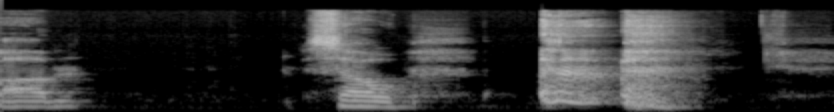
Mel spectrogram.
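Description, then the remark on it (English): A few harsh coughs and throat-clearing sounds from a person with seasonal allergies, two sharp bursts in quick succession near the end, with brief voiced grunts before them and quiet pauses between. “I have seasonal allergies, unfortunately, so if you hear me cough every once in a while, that's why.”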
